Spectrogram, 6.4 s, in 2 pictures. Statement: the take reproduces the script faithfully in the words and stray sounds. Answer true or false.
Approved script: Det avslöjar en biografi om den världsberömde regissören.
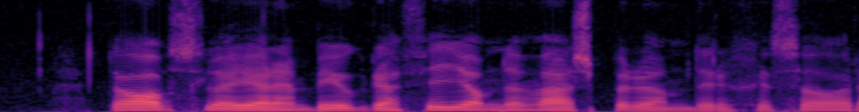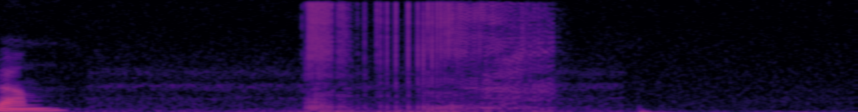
false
